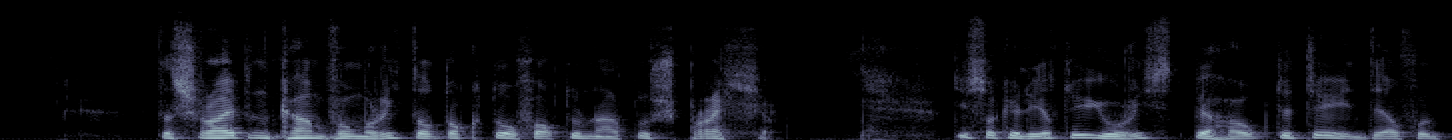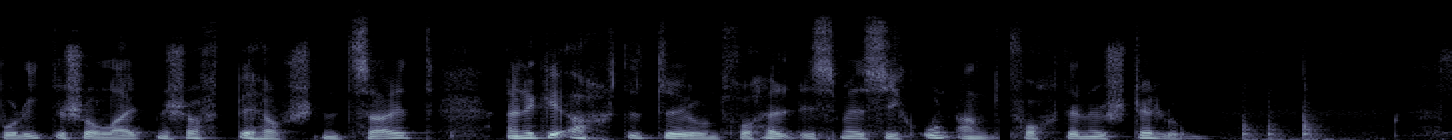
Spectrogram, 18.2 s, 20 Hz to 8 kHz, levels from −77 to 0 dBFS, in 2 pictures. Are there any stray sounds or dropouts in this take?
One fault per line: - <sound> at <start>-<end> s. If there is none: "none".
- dropout at 15.3-15.4 s
- thud at 16.8-17.7 s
